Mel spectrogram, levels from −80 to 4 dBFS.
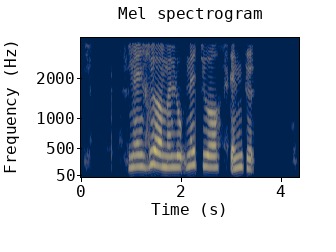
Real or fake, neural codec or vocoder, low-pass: fake; codec, 16 kHz, 4 kbps, FunCodec, trained on Chinese and English, 50 frames a second; 3.6 kHz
